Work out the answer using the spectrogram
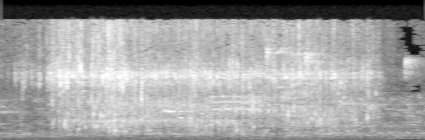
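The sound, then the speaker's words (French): Water poured into a trench around an altar, a steady splashing, trickling rush that holds at an even level for about four seconds before it stops. “Maintenant, remplissez d'eau le fossé jusqu'à ce que l'eau coule tout autour de l'autel.”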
